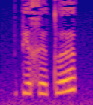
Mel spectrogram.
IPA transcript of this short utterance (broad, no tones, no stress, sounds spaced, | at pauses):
pʲ ə x ɘ tʷ ə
